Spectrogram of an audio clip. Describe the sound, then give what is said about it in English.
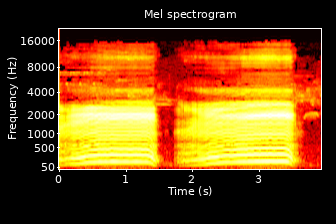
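Cows low in two long, deep moos separated by a short pause. Each is a sustained, rich bellow, and the second swells slightly louder before cutting off. “Are these cows?”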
